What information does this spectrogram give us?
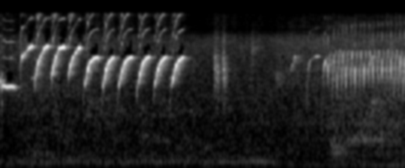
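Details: A canary sings a training song with a run of about ten loud rising-and-falling whistled phrases, a near-silent gap with faint notes, then a fast, rich rolling trill.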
